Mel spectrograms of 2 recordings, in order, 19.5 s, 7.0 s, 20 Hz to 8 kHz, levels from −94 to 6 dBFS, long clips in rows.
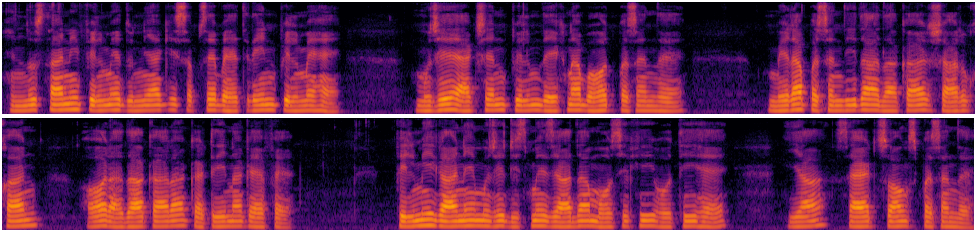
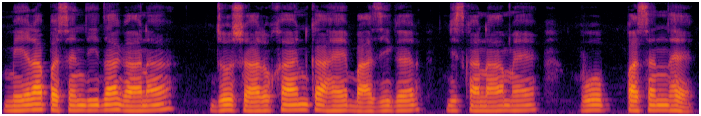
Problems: none marked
